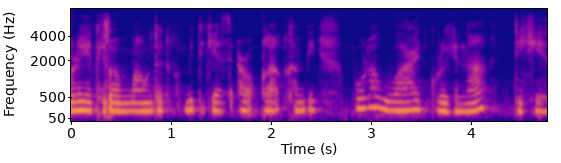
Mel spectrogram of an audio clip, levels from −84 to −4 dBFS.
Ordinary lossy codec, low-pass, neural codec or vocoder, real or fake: none; 7.2 kHz; codec, 16 kHz, 2 kbps, X-Codec, WavLM features, trained on Multilingual LibriSpeech; fake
